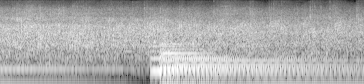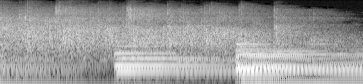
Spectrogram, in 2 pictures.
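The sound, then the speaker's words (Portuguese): Steady, dense applause from an audience clapping for Jesus in the evening fills the whole stretch, a continuous crackling wash of many hands clapping, with sustained low keyboard chords shifting underneath and no one speaking. “Você pode dar um aplauso para Jesus nessa noite, por essa palavra.”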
